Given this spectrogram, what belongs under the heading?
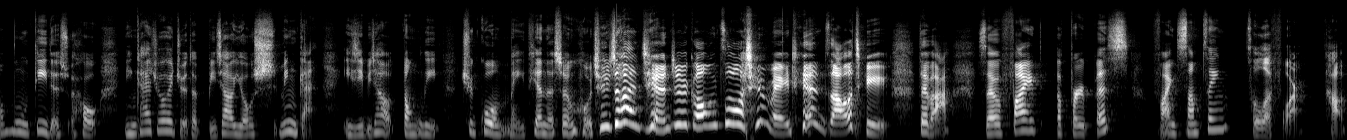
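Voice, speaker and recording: Bright, cheerful Taiwanese woman teaching English. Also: medium pitch. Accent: Taiwanese Mandarin. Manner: cheerful, giggly, spells words out letter by letter. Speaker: podcast host and English teacher. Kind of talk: casual bilingual language lesson.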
